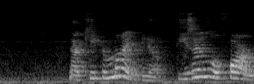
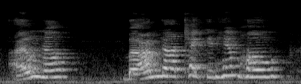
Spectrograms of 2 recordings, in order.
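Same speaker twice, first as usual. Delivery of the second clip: put-on higher, louder little boy, stubborn; 7 semitones higher, 5 dB louder than usual. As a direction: dig in like a stubborn toddler. Son refusing Elfie back.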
